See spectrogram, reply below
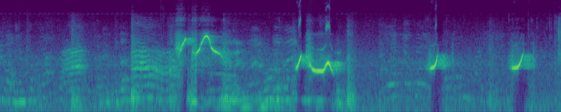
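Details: Talking pet parrot whistling: clear rising and dipping whistled notes, some looping up and down, repeated every second or two, over a low murmur with brief harmonic voice-like sounds.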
